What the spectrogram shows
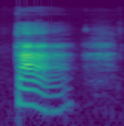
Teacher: Di satu sisi kita tertahan, sifatnya tertahan, ta, tapi di sisi lain udaranya sudah mengalir.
